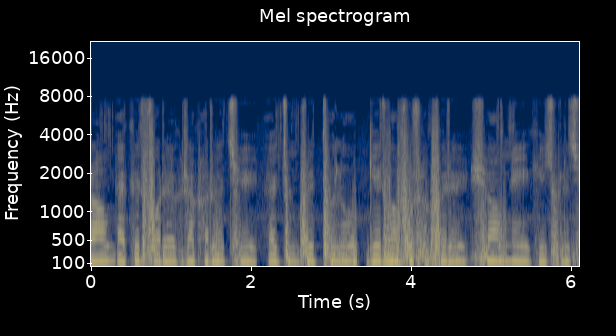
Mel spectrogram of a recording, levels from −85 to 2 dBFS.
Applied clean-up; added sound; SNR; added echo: none; none; none; none.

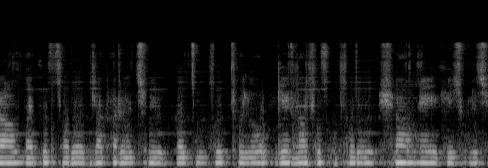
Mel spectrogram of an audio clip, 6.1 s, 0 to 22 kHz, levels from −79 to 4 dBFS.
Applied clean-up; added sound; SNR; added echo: neural separator model SepFormer DNS4.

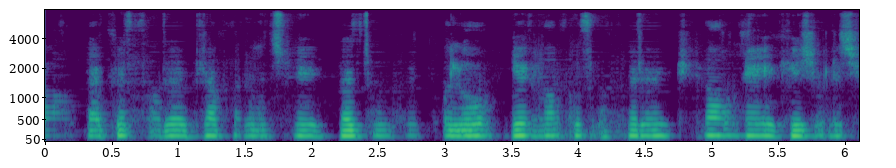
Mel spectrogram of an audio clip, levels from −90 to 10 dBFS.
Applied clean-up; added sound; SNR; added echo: neural mask model DeepFilterNet 3.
